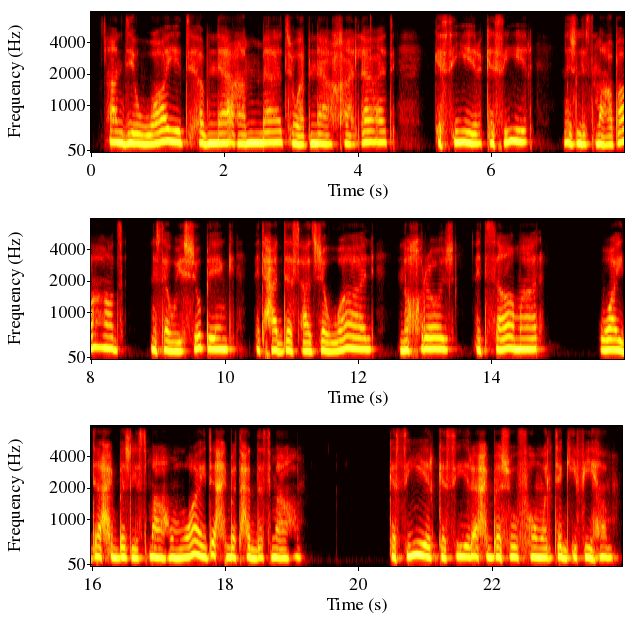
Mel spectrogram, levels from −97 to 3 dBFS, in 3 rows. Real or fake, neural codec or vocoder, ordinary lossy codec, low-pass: real; none; none; 7.2 kHz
